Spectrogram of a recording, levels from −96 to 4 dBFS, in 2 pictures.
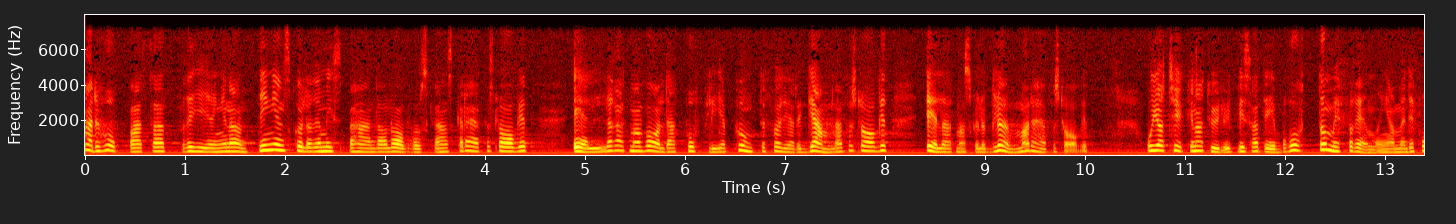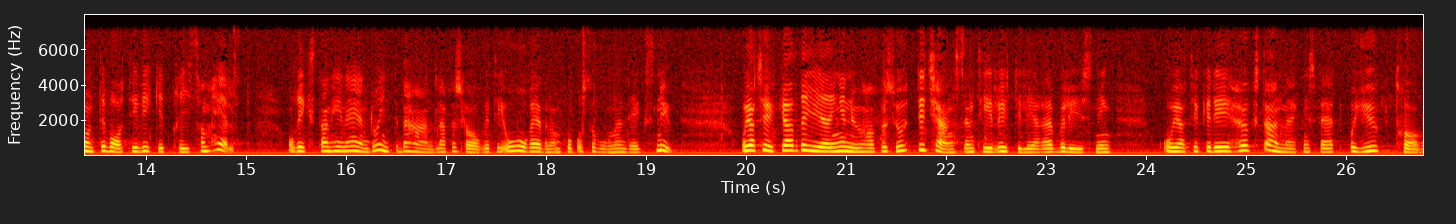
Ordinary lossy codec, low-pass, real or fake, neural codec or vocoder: none; 7.2 kHz; real; none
